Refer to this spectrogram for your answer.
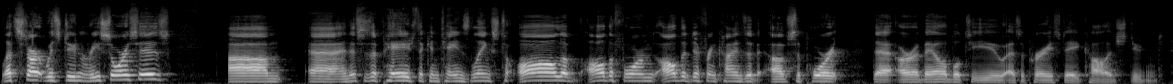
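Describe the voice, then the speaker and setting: A man with a congested, frog-in-the-throat voice, under the weather, explaining an online course as a college professor in an informal, halting way. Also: on the high side. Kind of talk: explanatory screen-share walkthrough for online students.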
